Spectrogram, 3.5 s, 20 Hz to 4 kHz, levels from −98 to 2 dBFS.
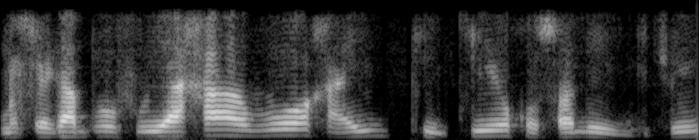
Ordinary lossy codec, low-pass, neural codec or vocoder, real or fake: none; 3.6 kHz; codec, 24 kHz, 3.1 kbps, DualCodec; fake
